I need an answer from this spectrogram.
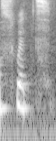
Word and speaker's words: sweat: J'ai appris qu'on disait sweat parce que sweite ça veut dire doux. Enfin la prononciation sweite ça veut dire doux. Du coup sweat shirt en fait du coup on est censé dire sweat.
